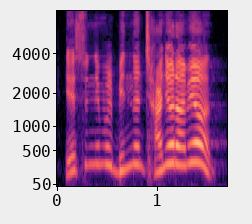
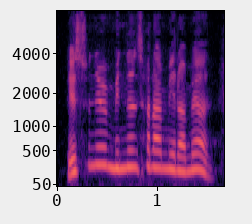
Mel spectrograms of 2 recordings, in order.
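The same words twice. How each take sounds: First: Loud, higher preaching climax; rising call. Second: Said in the usual way. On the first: Acted. Preacher exhorting children, louder climax. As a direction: build and call it out. Building repetition.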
